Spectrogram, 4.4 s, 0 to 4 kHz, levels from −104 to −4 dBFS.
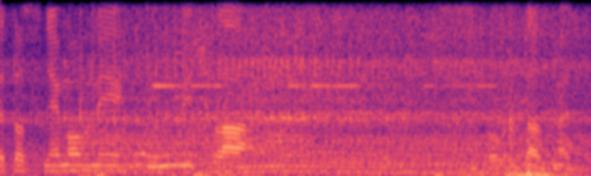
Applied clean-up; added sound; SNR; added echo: none; Subway, metro, underground + Engine starting; -2 dB; none.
